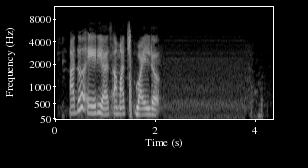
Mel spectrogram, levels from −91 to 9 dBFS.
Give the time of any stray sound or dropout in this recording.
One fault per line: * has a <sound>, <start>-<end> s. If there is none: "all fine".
all fine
